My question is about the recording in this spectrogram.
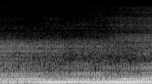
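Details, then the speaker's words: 1972 MGB with SU HIF44 carbs, after adjusting the air-fuel mixture screws, previously rough and powerless from off idle to 2000-2500 rpm: steady, even drone under light acceleration with no stumble, now running smooth. "listen how smooth this car is i can't believe it look at this"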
